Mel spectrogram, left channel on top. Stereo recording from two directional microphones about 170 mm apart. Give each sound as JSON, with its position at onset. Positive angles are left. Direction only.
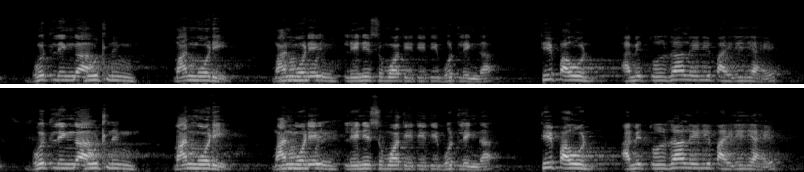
{"t": 0.3, "sound": "a man's voice", "side_deg": -15}
{"t": 2.7, "sound": "a man's voice", "side_deg": -15}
